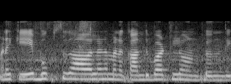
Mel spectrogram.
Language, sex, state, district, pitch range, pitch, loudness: Telugu, female, Andhra Pradesh, Srikakulam, 215-245 Hz, 235 Hz, -16 LUFS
